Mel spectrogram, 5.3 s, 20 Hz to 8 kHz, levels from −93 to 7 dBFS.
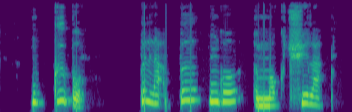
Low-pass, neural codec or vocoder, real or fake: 7.2 kHz; none; real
